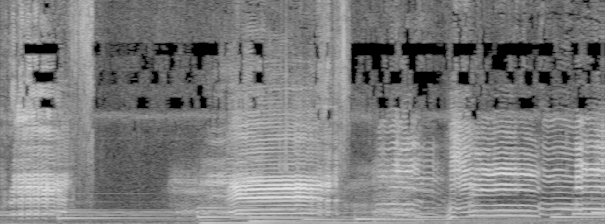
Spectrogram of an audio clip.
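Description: Goats bleating several times, some calls long and wavering, over soft piano music.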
